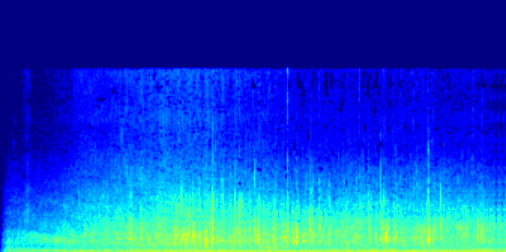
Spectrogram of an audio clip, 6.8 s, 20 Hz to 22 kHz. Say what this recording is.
Soundscapes > Urban
Car passing Recording 37
Road, Cars, Transport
